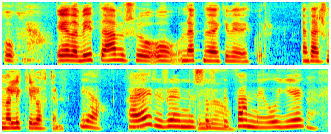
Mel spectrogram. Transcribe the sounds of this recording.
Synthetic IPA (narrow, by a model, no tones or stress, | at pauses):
ɔɛðavɪːt̪aaːvɪ̥sʏɔɣnɛpnʏðɛhcɪvɪðɪhkʏ̰ɾ̥ | ɛnθaðɛsuːnalicːɪlɔft̪ɪnʏjaːw | θaðɛɾirœːɥnɪnɪsɔft̪ɪθanːɪɣɔɣjɛɣ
